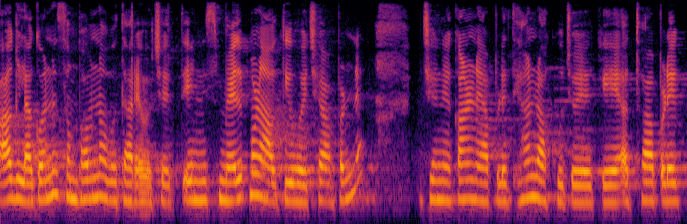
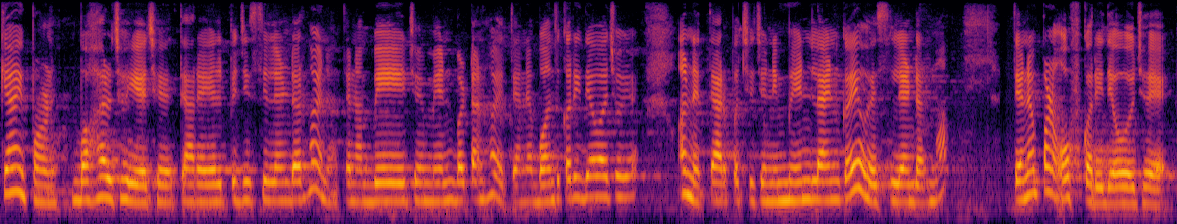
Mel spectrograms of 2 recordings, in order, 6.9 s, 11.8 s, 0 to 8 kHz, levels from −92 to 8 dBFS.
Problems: background sounds at intervals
